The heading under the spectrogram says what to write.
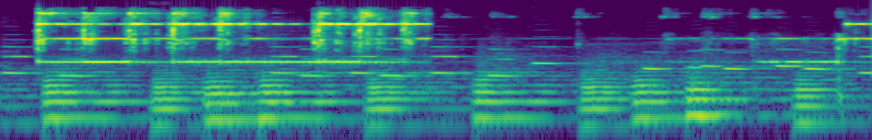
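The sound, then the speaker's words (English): A bicycle bell rings rapidly in repeated bursts of bright metallic trills, loud at first, then continues more softly with quieter rings toward the end. “Well, that bell can only mean one thing.”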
